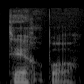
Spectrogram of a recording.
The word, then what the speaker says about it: Teahupo'o: Teahupo'o.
